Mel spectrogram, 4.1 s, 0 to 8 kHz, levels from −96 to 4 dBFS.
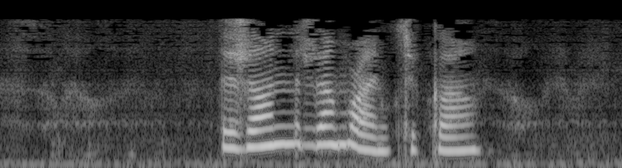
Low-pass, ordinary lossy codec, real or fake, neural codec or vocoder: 7.2 kHz; MP3, 24 kbps; fake; autoencoder, 22.05 kHz, a latent of 192 numbers a frame, VITS, trained on many speakers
